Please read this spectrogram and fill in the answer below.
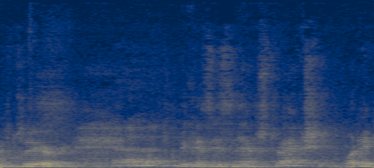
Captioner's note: audience laughs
